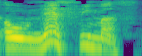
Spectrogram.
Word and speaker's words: Onesimus: And so I thank God, Onesimus, I say Onesimus a lot, but it's the correct pronunciation of it is Onesimus. Onesimus.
